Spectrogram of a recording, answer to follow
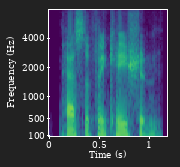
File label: "pacification", American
